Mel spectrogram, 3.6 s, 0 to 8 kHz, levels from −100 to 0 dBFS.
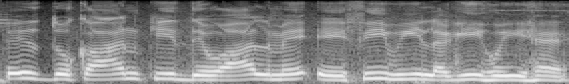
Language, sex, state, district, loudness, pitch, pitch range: Hindi, male, Chhattisgarh, Raipur, -9 LUFS, 170 Hz, 150-185 Hz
